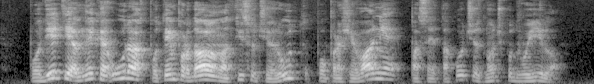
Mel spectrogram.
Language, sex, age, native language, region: Slovenian, male, 30-49, Slovenian, Drava region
